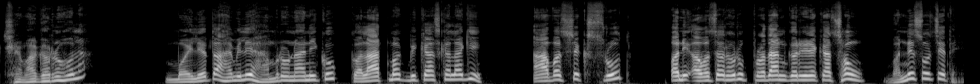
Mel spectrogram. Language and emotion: Nepali, surprised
